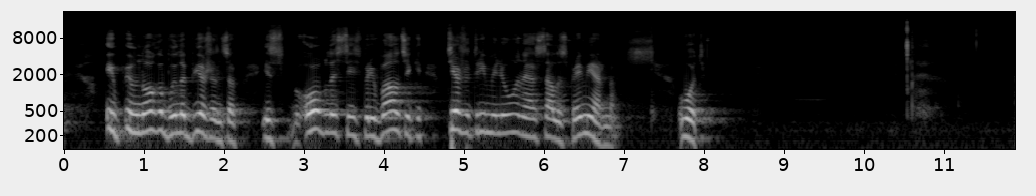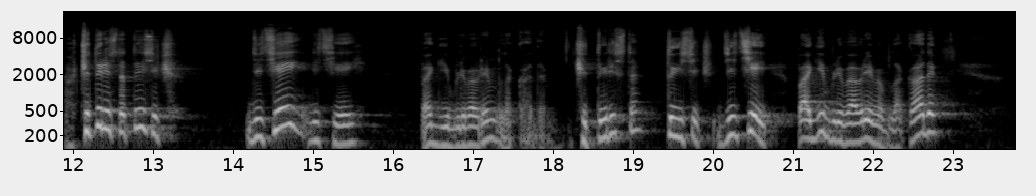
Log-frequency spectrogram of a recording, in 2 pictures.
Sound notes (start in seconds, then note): 10.3 gasping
